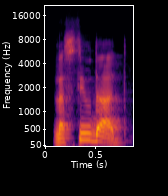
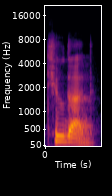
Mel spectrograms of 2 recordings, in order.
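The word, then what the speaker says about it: la ciudad: বা আবহাওয়া দুটোই অর্থ হতে পারে ঠিক আছে লাসিউদাদ লাসিউদাদ কিন্তু শহর এটা যদি স্পেনের দক্ষিণ ভাগে লিস মাধ্যমে যদি প্রনাউন্সের উচ্চারিত হতো তখন এটার উচ্চারণ হতো থিউদাদ সেটা আমরা এখানে বলবো না আমরা সিউদাদি শিখব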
